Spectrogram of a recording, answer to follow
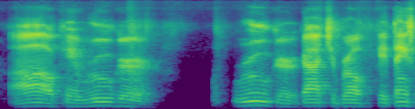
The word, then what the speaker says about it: Ruger: Okay, Klingas is saying also it's pronounced Ruger. Ah, okay, Ruger.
